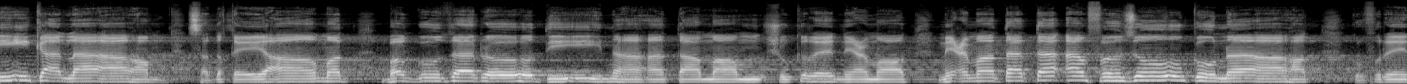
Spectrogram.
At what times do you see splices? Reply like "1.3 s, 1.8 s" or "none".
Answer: none

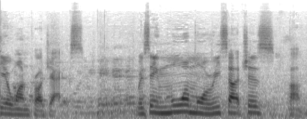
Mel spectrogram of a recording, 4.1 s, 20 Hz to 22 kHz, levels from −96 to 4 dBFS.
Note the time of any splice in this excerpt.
none

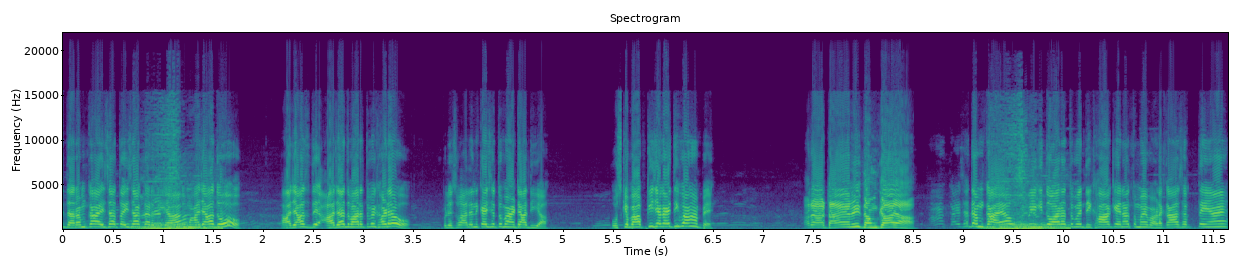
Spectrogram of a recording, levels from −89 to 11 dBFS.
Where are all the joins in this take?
1.2 s, 9.6 s

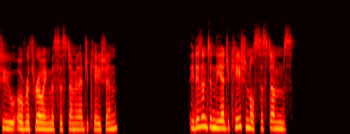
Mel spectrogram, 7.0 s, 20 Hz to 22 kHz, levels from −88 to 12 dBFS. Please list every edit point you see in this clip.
none

